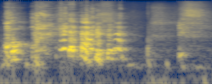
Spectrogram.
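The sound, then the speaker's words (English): A person imitates a hard coughing fit: a rapid string of harsh, raspy bursts, loud, with a brief pause before two final coughs. “Coughed like a mother effer, dude. I coughed so hard.”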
